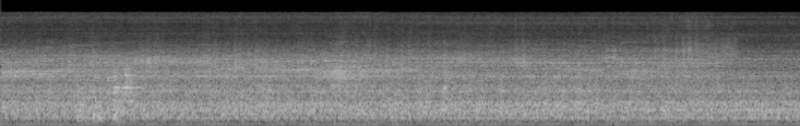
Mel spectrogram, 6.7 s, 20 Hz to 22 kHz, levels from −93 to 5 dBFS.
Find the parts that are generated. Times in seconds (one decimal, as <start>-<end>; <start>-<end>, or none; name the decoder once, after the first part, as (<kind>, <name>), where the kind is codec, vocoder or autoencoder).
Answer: 1.7-4.0 (vocoder, BigVGAN v2); 5.1-5.6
